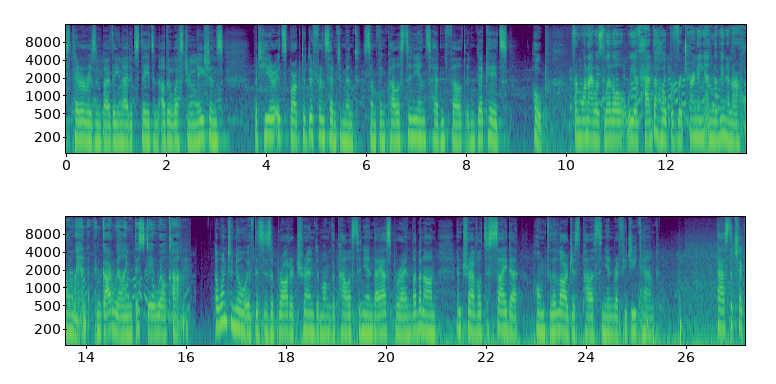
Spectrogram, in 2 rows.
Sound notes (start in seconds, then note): 10.5 through translator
